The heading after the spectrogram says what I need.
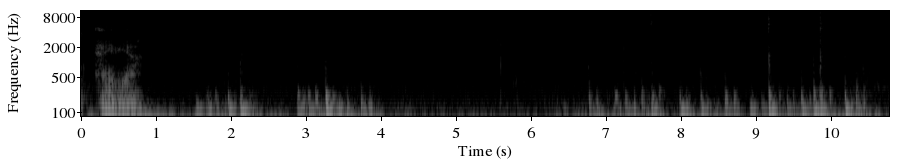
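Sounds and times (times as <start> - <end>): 
speech: 0.2 - 0.9
typing on a computer keyboard: 2.9 - 3.9, 6.7 - 10.3.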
